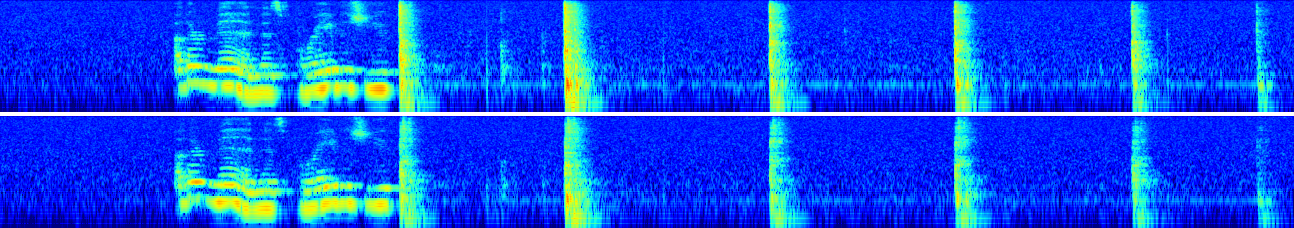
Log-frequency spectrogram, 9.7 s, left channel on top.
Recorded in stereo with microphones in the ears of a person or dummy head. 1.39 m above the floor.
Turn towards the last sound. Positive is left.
turn(degrees=60)  # may be behind; listen again after turning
